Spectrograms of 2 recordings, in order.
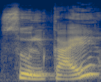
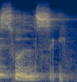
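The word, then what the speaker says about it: sulci: इसे हम कहते हैं सुल्काए और यू कैन से सुलसी. आप कैसे भी इसे प्रोनाउंस कर सकते हो.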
